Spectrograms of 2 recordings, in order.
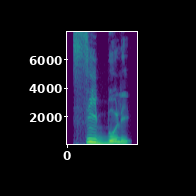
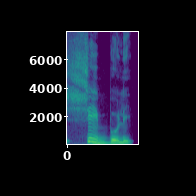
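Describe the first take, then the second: First: The word begins with an s sound. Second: The word begins with an sh sound. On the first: The speaker reveals they are an outsider. The speaker calls it wrong. "incapables de le prononcer correctement, eux, ils disaient plutôt cibolé" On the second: The speaker shows they belong to the group. The speaker calls it right. "au lieu de chibolé"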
